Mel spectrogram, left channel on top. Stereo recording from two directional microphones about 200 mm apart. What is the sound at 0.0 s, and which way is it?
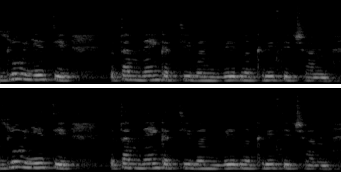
A woman's voice, 20° right (ahead or behind).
